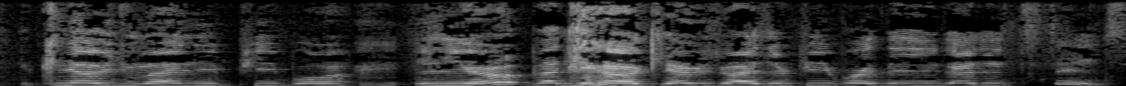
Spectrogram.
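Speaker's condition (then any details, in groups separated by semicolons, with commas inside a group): Cerebral palsy; can walk but uses a wheelchair most of the time; works much harder to get words out, speaks without voiceover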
